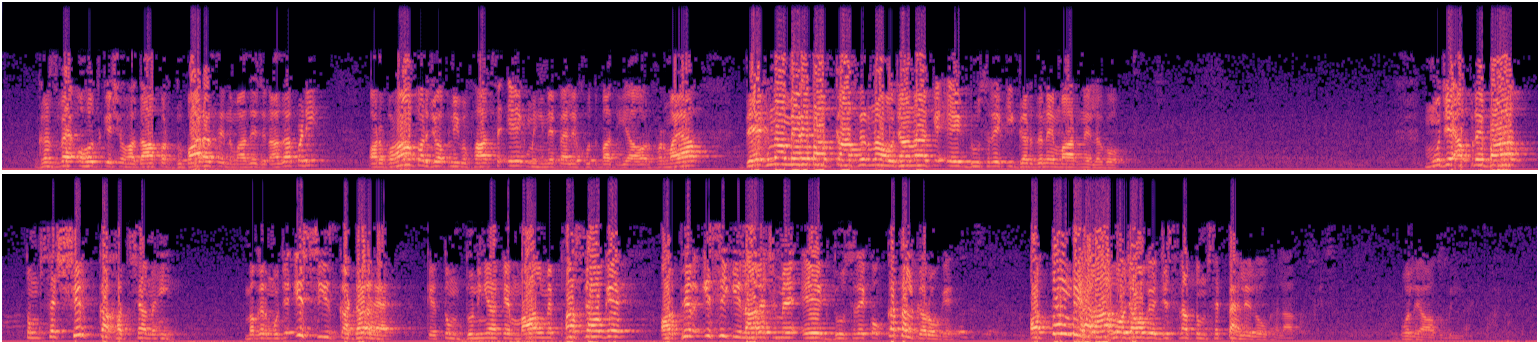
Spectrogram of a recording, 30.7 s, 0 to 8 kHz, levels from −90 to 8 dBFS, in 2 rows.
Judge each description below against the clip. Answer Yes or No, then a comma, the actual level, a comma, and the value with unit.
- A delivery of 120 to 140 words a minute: No, average, 180 wpm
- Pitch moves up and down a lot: Yes, wide, 6.7 semitones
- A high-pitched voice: Yes, high, 215 Hz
